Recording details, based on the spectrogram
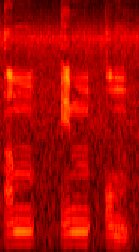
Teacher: میم کا مخرج ہے دونوں ہونٹوں کے خشکی کے حصے سے ادا ہوتا ہے۔ خشکی یعنی سوکھے حصے سے ادا ہوتا ہے میم۔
